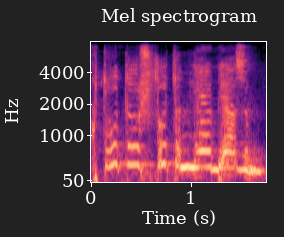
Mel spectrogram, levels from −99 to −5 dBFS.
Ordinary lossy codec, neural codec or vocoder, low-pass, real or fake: none; codec, 44.1 kHz, 3.4 kbps, Pupu-Codec; 7.2 kHz; fake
